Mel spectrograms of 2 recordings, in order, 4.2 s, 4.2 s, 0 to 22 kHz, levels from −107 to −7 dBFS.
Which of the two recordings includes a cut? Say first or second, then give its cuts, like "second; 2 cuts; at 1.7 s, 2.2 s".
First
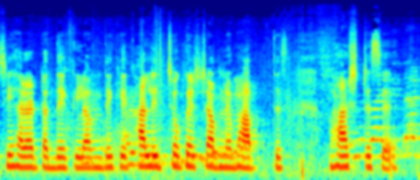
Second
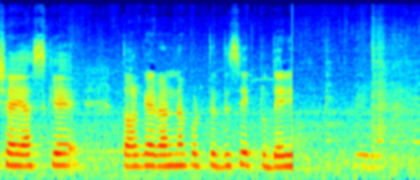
second; 1 cut; at 3.3 s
